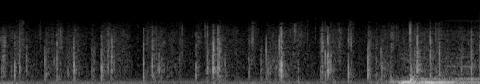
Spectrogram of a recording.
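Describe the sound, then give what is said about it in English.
A steady series of soft, thudding footsteps at an irregular walking pace, with a low hum rising briefly near the end. No one speaks. “He would climb up, and just then he heard footsteps.”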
